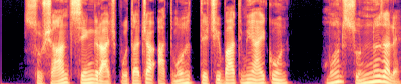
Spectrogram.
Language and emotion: Goan Konkani, sad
